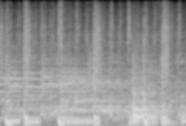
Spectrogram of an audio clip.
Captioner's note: ball clacks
